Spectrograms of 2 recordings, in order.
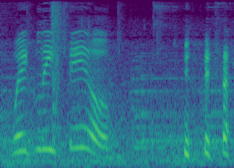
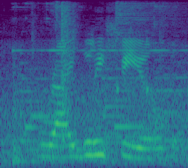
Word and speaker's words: Wrigley Field: To pronounce it right, be like, this is Wiggly Field. No. You gotta be like, welcome to Wrigley Field.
